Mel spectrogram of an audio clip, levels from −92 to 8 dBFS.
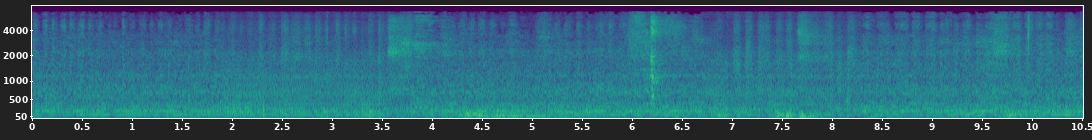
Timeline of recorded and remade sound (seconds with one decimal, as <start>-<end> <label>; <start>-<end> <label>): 0.0-1.9 recorded; 1.9-3.8 remade; 3.8-6.7 recorded; 6.7-8.3 remade; 8.3-10.5 recorded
